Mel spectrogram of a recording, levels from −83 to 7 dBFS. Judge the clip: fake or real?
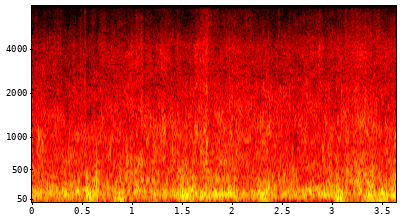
fake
